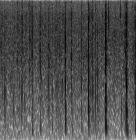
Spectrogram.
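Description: Rain patters onto a hiking trail in cold weather, soft steady hiss broken by irregular sharper drop impacts, fairly close and alone with no voices.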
